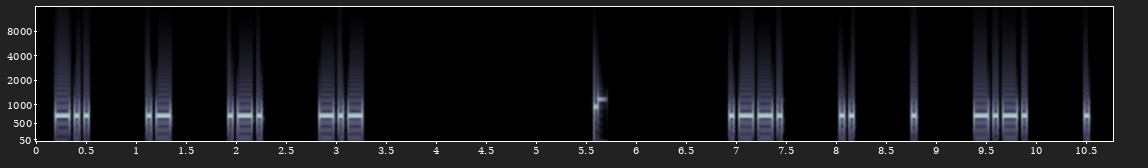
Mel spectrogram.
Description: Morse code, heard as a keyed tone, about 25 wpm, spaced as for 12 wpm, 700 Hz. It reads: DARK PIECE
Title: 4x Character Spacing - Top 500 Words - 25wpm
